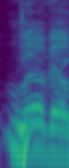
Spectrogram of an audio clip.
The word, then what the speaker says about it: Louisville: And Louisville, who by the way, it's got people are so happy that I'm at least putting effort into trying to pronounce the word Louisville correctly.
